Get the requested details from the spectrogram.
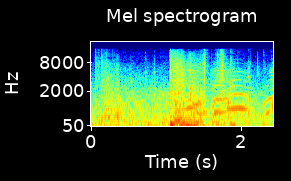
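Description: A gunshot fires sharply.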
